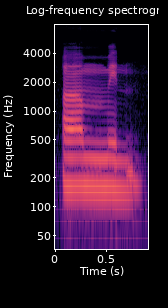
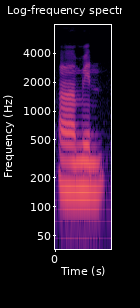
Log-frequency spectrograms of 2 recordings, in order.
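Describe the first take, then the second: First: The m sound is doubled and held. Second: The first vowel is kept short. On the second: "dengan qasar"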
